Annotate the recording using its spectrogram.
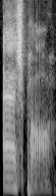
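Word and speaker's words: אַשְׁפָּה: Uh it first word is ashpa. Pronunciation is ashpa.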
